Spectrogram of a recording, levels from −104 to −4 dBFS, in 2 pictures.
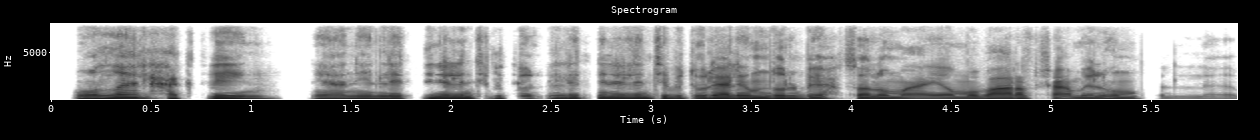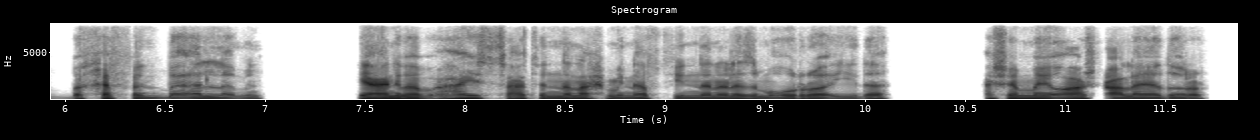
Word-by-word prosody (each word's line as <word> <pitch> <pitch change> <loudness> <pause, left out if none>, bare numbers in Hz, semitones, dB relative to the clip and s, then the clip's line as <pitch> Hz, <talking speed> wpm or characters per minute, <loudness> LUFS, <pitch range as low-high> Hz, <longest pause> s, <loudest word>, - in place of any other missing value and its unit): والله 145 +9 +4
الحاجتين، 140 - -1 0.2
يعني 125 0 -1
الإتنين 130 +6 0
اللي 160 0 +4
أنتِ 155 -5 -2
بت 135 - -9
الإتنين 160 +7 -2
اللي 165 0 +3
أنتِ 160 -1 0
بتقولي 145 +1 -1
عليهم 140 -1 +3
دول 140 +1 +2
بيحصلوا 120 -1 -2
معايا 100 -1 -4
وما 115 +3 -4
باعرفش 135 0 -1
أعملهُم 110 -2 -3
في 95 - -25
ال 90 -1 -26
باخاف 130 +7 -1
بأقلق 110 +1 -2
منهُم، 100 +3 -10 0.5
يعني 135 -1 +8
بابقى 130 -1 +2
عايز 145 +1 +3
ساعات 135 -2 -2
إن 130 0 +1
أنا 135 +1 +4
أحمِي 125 -3 -2
نفْسي 125 +1 -2
إن 115 +1 -2
أنا 120 - +1
لازم 125 -1 0
أقول 125 +2 -2
رأيي 120 -2 -1
ده 125 +3 -2 0.5
علشان 140 +2 +1
ما 140 0 +4
يوقعش 140 0 +3
عليا 120 0 +3
ضرر 110 -3 -2
130 Hz, 210 wpm, -22 LUFS, 115-140 Hz, 0.5 s, يعني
